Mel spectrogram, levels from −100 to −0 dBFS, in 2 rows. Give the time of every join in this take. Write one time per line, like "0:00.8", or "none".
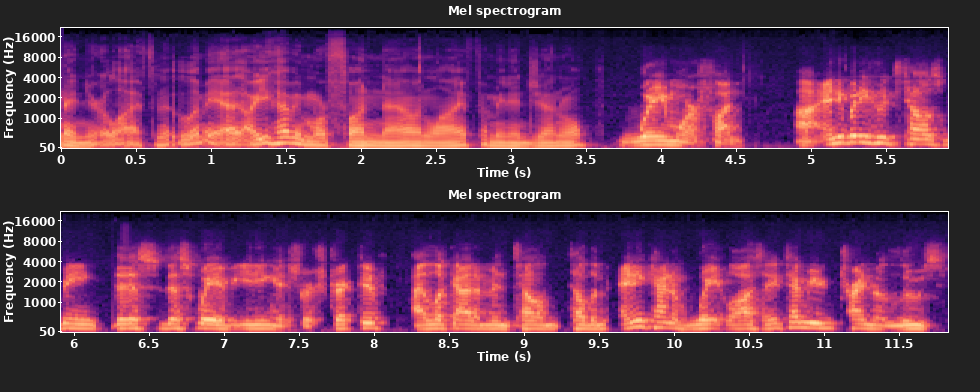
0:03.6
0:06.2
0:08.1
